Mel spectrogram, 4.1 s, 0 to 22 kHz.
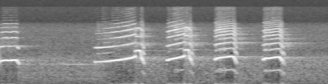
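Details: Nest-camera recording of white-tailed eagles in Tatarstan's Nizhnyaya Kama National Park, 30 August, during a fish delivery to the eaglet: a long rising whine then four short upslurred yelping calls at even intervals.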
